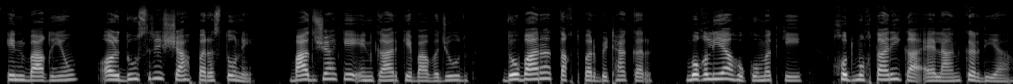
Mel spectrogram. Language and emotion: Urdu, neutral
